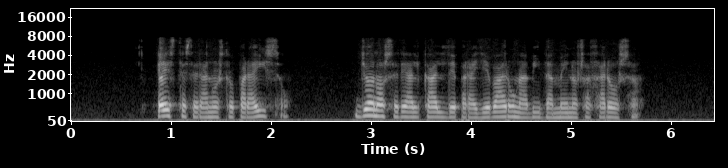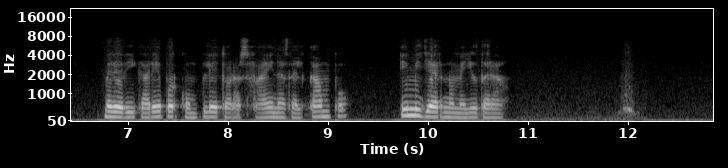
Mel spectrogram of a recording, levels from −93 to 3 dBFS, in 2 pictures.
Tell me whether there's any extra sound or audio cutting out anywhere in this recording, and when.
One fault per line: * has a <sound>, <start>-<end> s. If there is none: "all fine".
* has a whoosh, 11.9-12.1 s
